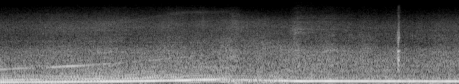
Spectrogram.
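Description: A white Mitsubishi Lancer Evo VI engine pulls loudly under acceleration, its steady drone rising in pitch, dipping briefly with a gear change, then holding on, close and continuous without speech.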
